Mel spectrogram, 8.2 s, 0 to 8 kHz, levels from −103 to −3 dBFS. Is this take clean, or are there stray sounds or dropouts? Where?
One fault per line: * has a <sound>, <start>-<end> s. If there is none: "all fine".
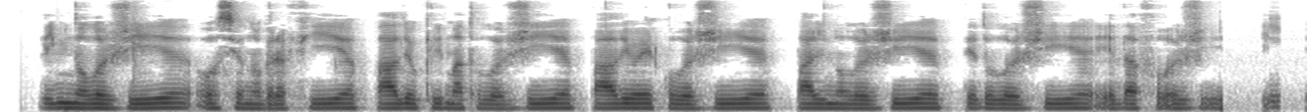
* has a laugh, 7.9-8.0 s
